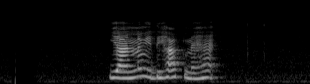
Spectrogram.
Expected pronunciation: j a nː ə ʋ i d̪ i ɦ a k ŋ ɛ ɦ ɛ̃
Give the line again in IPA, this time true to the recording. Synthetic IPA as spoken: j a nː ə ʋ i d̪ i ɦ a k n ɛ ɦ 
